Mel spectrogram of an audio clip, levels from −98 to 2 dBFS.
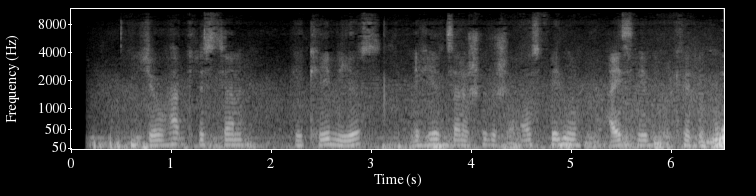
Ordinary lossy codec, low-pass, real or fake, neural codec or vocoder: AAC, 32 kbps; 10.8 kHz; fake; codec, 24 kHz, 0.9 kbps, WavTokenizer, medium speech release version 2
